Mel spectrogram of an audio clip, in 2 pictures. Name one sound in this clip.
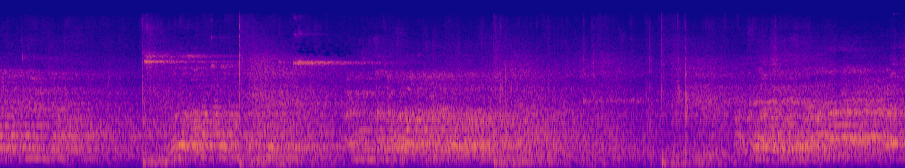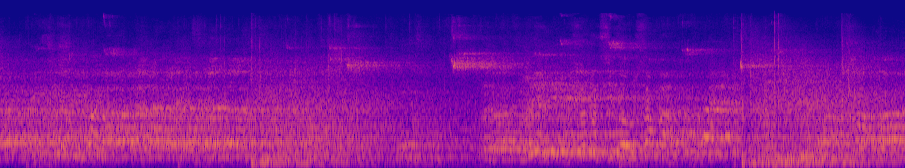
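Boys shout to each other across an echoing hall.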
